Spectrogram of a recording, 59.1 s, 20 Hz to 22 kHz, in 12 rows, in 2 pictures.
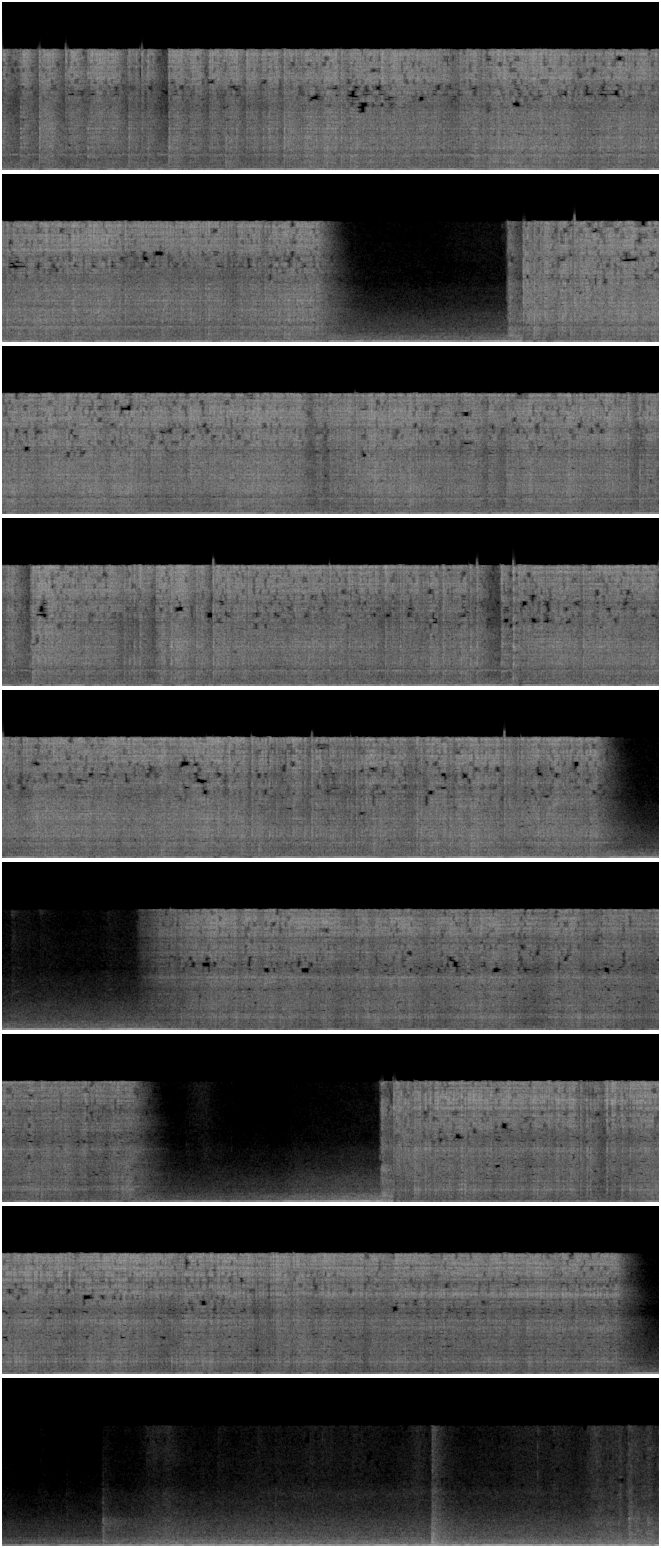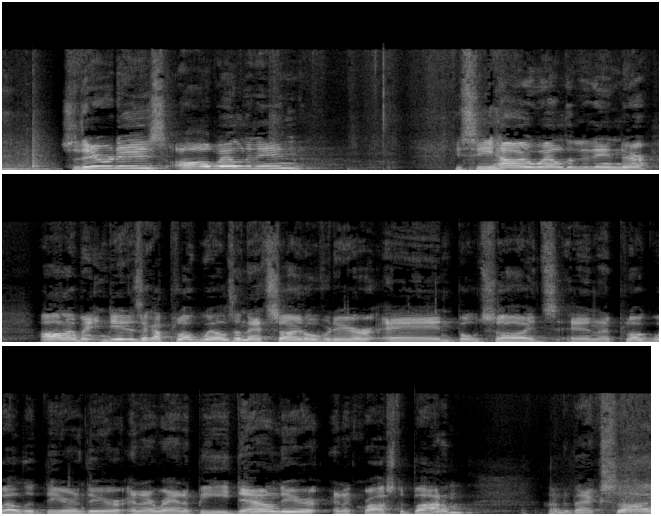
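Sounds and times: arc welding sizzling hiss: 0.0s - 7.6s, 8.7s - 24.4s, 25.7s - 30.8s, 32.4s - 39.3s
constant low hum: 0.0s - 44.8s.

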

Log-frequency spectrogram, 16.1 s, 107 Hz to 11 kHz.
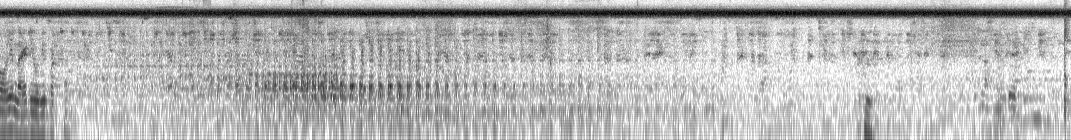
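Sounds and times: pulsing engine-like hum: 0.0s - 12.6s
crickets chirping: 0.0s - 16.0s.

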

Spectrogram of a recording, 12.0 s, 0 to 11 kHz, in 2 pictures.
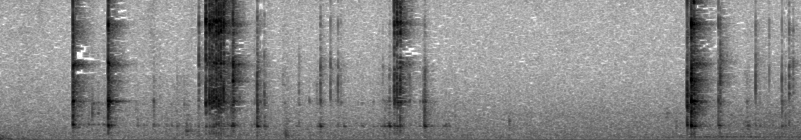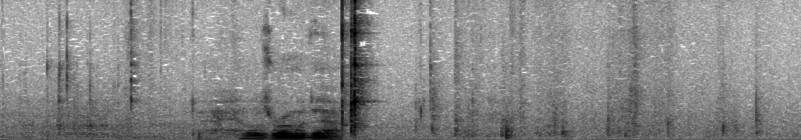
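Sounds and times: socket ratchet clicking: 0.6s - 3.3s, 5.2s - 7.1s.

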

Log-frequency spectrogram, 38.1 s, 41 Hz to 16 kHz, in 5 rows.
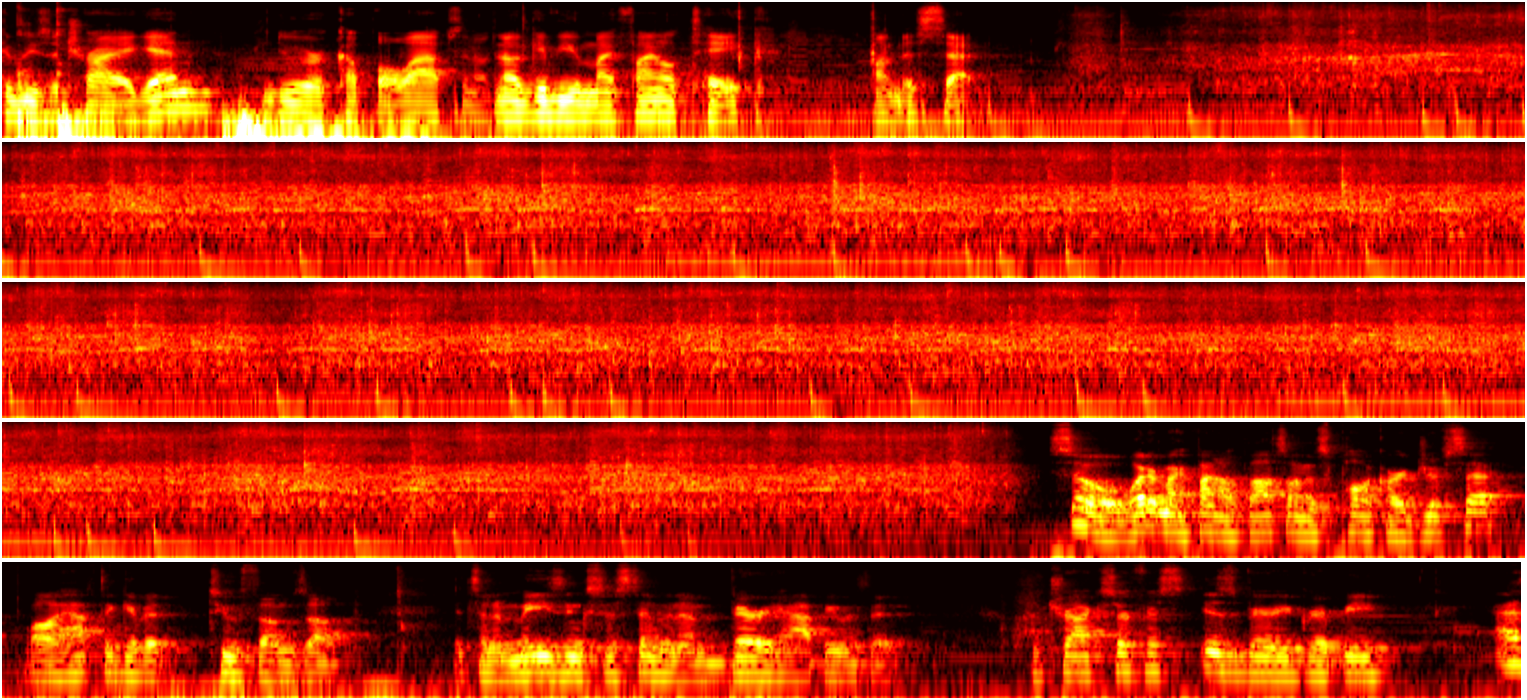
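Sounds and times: slot car motors whirring: 5.3s - 28.0s.

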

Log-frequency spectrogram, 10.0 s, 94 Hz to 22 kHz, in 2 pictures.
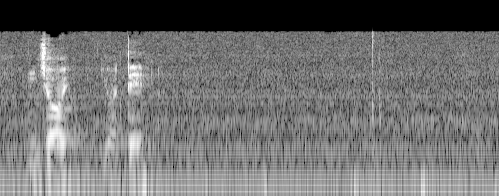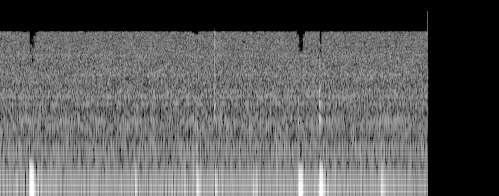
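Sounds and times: steady electrical hum: 0.0s - 9.3s
soft low thumps: 2.6s - 9.0s.

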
